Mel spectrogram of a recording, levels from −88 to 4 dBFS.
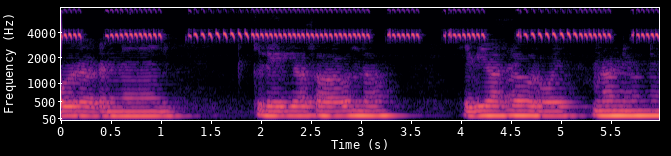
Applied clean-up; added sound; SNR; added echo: none; Cricket; 3 dB; reverberation time 0.7 s.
